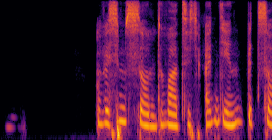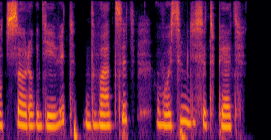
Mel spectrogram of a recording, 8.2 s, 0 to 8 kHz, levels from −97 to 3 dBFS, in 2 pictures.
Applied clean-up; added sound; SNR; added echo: neural mask model Resemble Enhance denoiser.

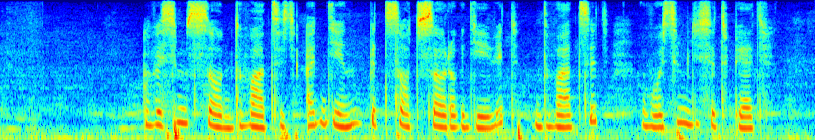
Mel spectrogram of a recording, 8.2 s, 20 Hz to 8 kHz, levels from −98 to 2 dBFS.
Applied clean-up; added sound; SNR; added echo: none; none; none; none.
